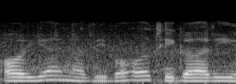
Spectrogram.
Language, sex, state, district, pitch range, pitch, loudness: Hindi, male, Bihar, Kaimur, 165-185 Hz, 165 Hz, -16 LUFS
